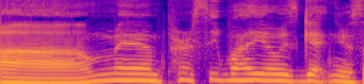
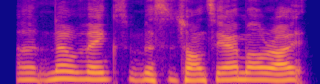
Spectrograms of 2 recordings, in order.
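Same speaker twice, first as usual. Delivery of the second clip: timid Crumpet; 6 semitones higher than usual. Acted. Crumpet turns down advice to run, timid. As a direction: decline politely in a small raised voice.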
